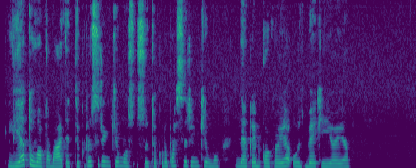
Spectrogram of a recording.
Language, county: Lithuanian, Kaunas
